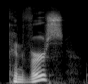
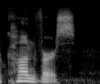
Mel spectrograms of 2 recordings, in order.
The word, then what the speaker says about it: converse: Next word is the fourth form of converse, and this can be uh, em- either syllable can be emphasized converse or converse.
